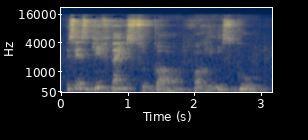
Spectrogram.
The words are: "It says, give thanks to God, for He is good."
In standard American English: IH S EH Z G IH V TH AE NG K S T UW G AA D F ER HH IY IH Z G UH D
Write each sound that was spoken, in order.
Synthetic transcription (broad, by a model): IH S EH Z G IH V TH AE NG K S T UW G AA D F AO HH IY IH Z G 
